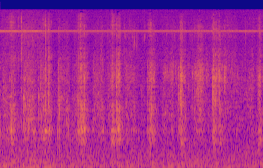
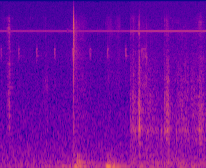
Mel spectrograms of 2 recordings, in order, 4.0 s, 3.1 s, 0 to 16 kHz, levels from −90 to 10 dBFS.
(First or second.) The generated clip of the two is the first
